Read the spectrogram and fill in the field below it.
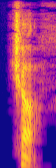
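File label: "chuff", English, Australian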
